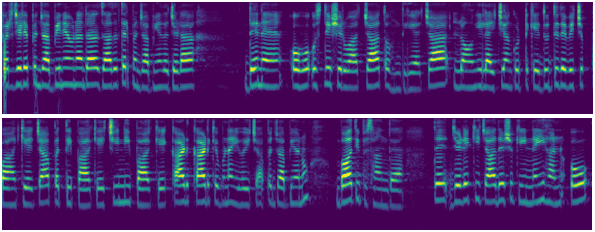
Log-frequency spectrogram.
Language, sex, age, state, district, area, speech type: Punjabi, female, 18-30, Punjab, Shaheed Bhagat Singh Nagar, rural, spontaneous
